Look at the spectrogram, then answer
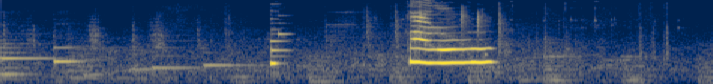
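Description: Prince, a cat in Genshin Impact, lets out a clear, close meow in a quiet indoor shop setting, preceded by soft background sounds.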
